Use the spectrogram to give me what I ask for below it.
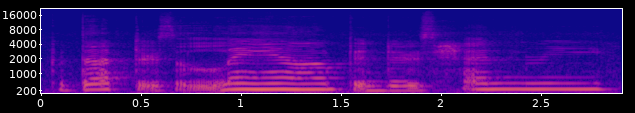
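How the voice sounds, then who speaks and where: A woman hosting storytime, reading a children's picture book aloud in an expressive, dramatic way for young listeners. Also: high-pitched, a little slow, gravelly, background noise.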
